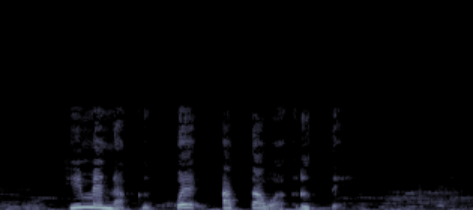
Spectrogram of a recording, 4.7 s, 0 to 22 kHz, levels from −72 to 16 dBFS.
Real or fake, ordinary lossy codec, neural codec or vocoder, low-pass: real; Opus, 64 kbps; none; 10.8 kHz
